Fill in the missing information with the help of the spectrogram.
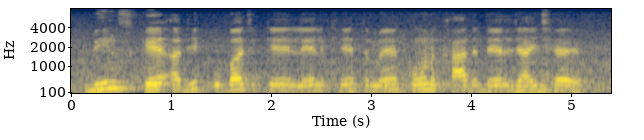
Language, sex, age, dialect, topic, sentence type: Maithili, male, 18-24, Southern/Standard, agriculture, question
